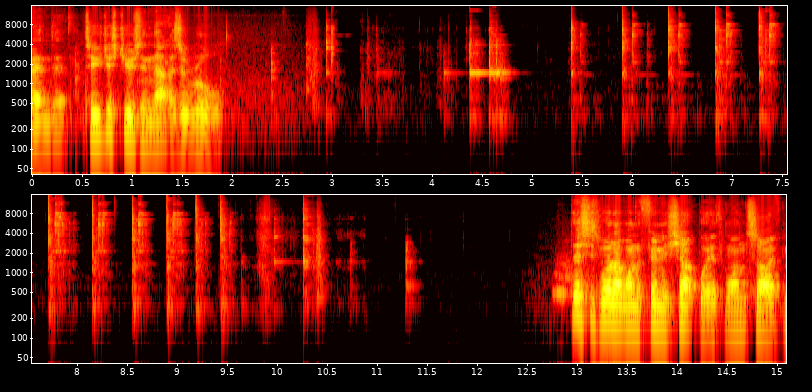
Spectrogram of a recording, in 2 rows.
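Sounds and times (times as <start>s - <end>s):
hammer striking hot steel: 4.1s - 10.6s.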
